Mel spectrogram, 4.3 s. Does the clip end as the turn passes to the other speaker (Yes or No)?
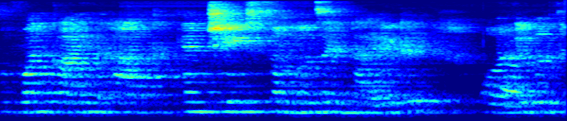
No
